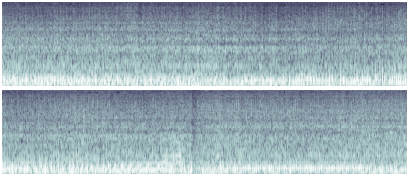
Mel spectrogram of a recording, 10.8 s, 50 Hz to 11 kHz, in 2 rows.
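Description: KTM 1290 Super Adventure's V-twin engine with an Akrapovic exhaust, heard from the rider's seat. It runs steadily, climbs in revs from about four seconds in, then drops abruptly about eight seconds in and runs steady again.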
